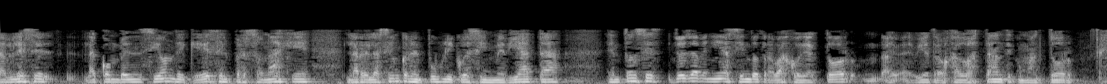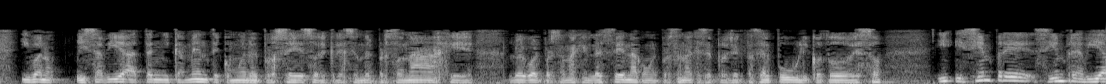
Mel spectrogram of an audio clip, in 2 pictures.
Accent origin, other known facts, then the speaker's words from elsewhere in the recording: Patagonia, Argentina; yo soy de la Patagonia, pero del norte de la Patagonia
